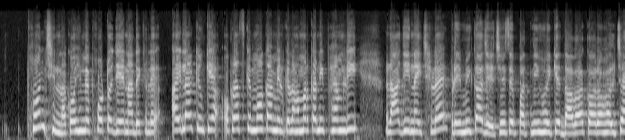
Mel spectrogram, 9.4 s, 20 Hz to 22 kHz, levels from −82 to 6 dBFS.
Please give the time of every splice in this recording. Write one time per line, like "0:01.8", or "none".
0:06.7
